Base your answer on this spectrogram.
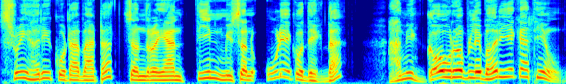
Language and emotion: Nepali, happy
